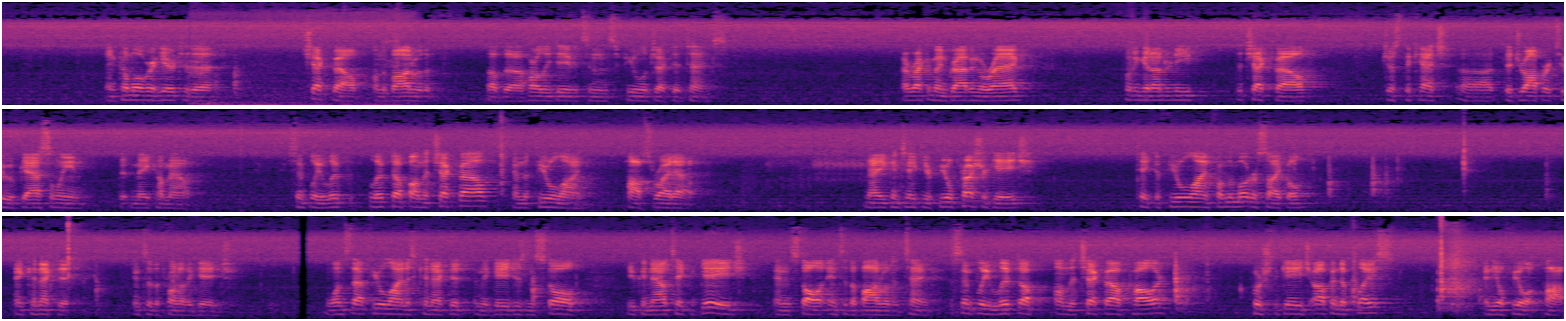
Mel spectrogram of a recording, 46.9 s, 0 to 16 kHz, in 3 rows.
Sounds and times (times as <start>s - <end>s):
Speech: 1.0s - 2.3s, 3.0s - 7.3s, 9.0s - 10.4s, 11.2s - 17.6s, 18.5s - 22.7s, 24.3s - 26.0s, 27.0s - 28.8s, 31.4s - 33.7s, 34.5s - 43.0s, 43.7s - 45.2s, 46.0s - 46.8s.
